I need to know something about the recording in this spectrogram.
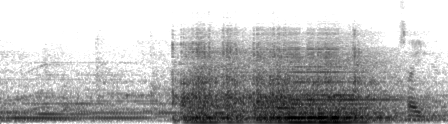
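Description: Soft sustained keyboard chords, then, a little under two seconds in, a swelling rustle and deep rumble of a congregation sitting down on wooden pews, fading near the end.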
